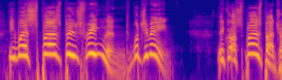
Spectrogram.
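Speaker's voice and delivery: high, loud, incredulous outburst; outraged disbelief. Real, not acted. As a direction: react indignantly, voice shooting right up. Outraged reaction to viewer's claim.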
